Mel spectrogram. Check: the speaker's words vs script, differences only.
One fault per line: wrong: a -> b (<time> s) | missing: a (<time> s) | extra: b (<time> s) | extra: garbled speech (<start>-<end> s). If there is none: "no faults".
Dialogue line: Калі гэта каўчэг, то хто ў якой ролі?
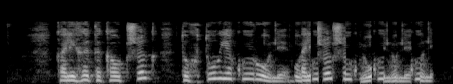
extra: garbled speech (2.9-4.3 s)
